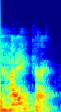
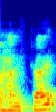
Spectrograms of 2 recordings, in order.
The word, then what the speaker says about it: Haikai: podem ver a palavra Haikai como ela é de origem japonesa se escreve com h mas tem esse som de R e muitas vezes pode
